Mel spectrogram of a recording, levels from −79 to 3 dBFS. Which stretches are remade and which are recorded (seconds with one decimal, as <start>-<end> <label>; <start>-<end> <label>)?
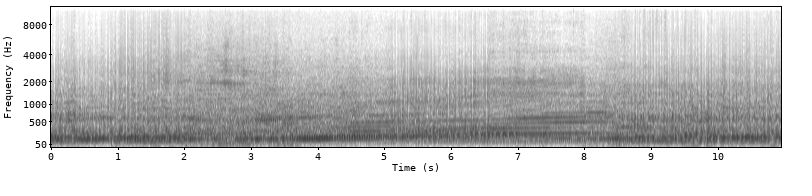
0.0-2.0 remade; 2.0-5.1 recorded; 5.1-6.6 remade; 6.6-8.7 recorded; 8.7-11.0 remade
